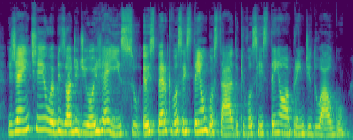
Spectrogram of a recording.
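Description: This woman has a high-pitched voice with ordinary pitch variation, heard over noticeable background noise. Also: moderate pace, hardly any pauses. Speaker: podcast host, university student. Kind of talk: casual interview chat; scripted intro and outro.

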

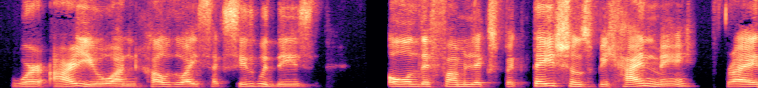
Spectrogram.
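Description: In an Argentine accent, a woman speaks with a fairly low pitch. Her intonation is fairly even, and the background is quiet. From Argentina, rural town. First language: Spanish. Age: 40s. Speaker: author and mindset coach. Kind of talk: interview.

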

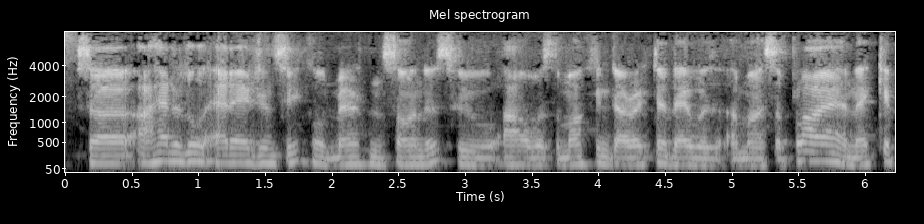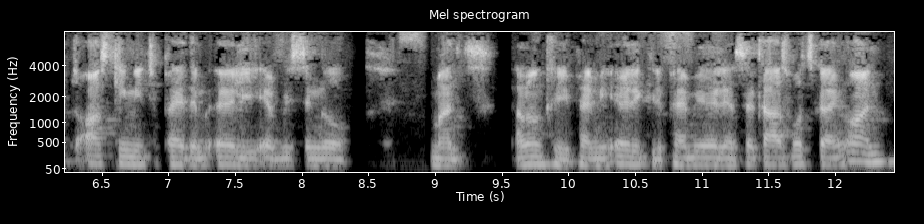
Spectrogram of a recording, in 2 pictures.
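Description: A man's medium-pitched, bright and sharp voice at a very fast pace, its loudness very even. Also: ordinary pitch variation. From South Africa, Durban. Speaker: entrepreneur, business incubator CEO. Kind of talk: interview.

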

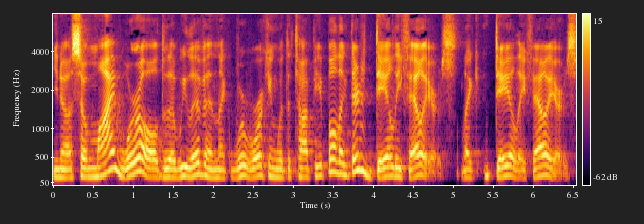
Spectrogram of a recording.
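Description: With a normal speaking voice, a man talks at a moderate pace and fairly high pitch, showing ordinary pitch variation and hardly any pauses. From US (moved from Russia at five). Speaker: entrepreneur. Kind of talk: casual interview.

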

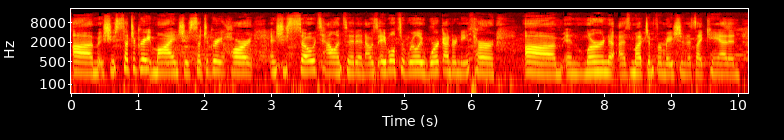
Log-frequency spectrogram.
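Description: A woman with an American accent speaks at a moderate pace in a high pitch, her intonation monotone and flat, over noticeable background noise. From Indiana. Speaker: job seeker, recent graduate. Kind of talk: interview.

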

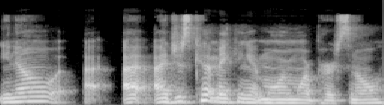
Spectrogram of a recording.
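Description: A man with an American accent talks at a medium pitch. He has a normal speaking voice with ordinary pitch variation. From US East Coast, Maryland. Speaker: filmmaker. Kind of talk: interview.

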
